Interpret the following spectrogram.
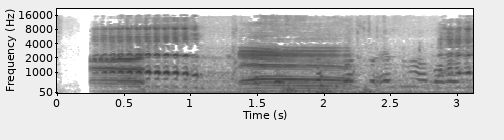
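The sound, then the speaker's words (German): Several sheep grazing on a grassy settlement mound, the Hanswarft, among dozens of plastic poles with red-and-white ribbons bleat in quick succession, loud wavering cries overlapping one another, with a brief pause before another bleat starts at the end. “Schafe grasen zwischen dutzenden Plastikstangen, die dicht an dicht in der Erde stecken.”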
